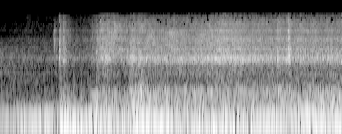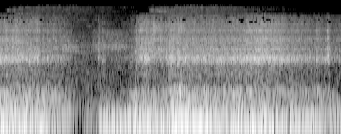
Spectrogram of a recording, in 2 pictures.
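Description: Loud rushing, churning seawater with a deep rumble, in two long surges that break briefly a little past six seconds.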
